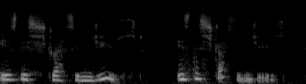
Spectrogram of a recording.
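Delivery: ordinary delivery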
